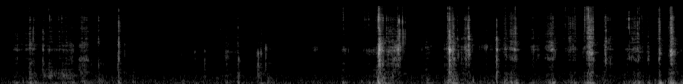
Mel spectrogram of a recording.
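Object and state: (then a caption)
Bar of soap being carved. A metal box-cutter blade carves flakes off the scored surface of a solid, palm-sized pink and blue glitter bar of soap. Short, crisp, gritty scrapes and clicks come in an uneven rhythm, with bright, sharp bursts and a faint ringing tone near 2 kHz. Quieter scraping fills the gaps between them.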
